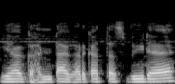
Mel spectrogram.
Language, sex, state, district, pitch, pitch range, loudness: Hindi, male, Bihar, Sitamarhi, 130 Hz, 125-130 Hz, -15 LUFS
